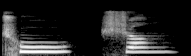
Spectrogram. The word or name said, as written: chu1sheng1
